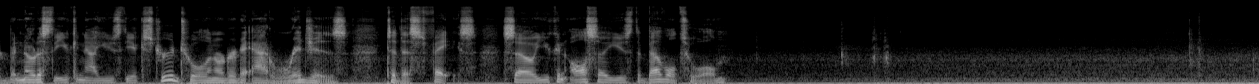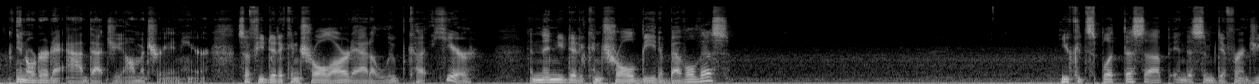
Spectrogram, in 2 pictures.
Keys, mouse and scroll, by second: 9.1 ctrl+r, 14.6 scroll up 2, 15.6 ctrl+r, 18.6 ctrl+b.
